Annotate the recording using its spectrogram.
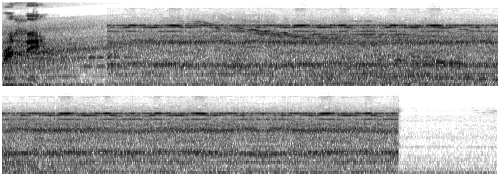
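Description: A spaceship's engines hum steadily.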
